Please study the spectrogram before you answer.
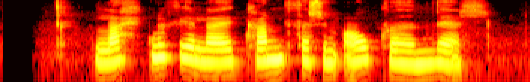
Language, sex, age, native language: Icelandic, female, 40-49, Icelandic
